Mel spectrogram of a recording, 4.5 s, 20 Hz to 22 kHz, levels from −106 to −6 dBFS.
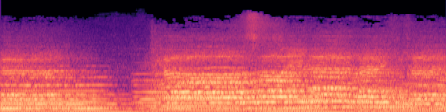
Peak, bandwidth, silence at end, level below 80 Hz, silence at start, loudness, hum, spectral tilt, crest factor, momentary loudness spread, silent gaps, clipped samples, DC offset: -2 dBFS; 14 kHz; 0 s; -32 dBFS; 0 s; -18 LUFS; none; -6.5 dB/octave; 14 dB; 7 LU; none; under 0.1%; under 0.1%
